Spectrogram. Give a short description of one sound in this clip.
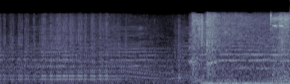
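A sports car engine revs hard while idling at the line.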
